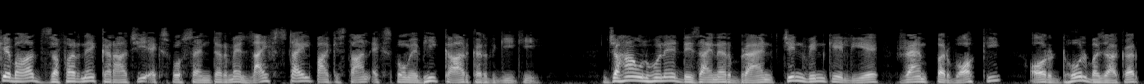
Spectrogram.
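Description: Throughout the clip, one channel of the original runs a few samples behind the other, roughly 0.07 ms, and summing them to mono produces channel delay (comb filtering). Shared content cancels at evenly spaced frequencies, with the first notch around 7 kHz, which gives the speech a hollow, phasey sound.

Also throughout, the speech has been pushed through what is likely MP3 compression at a bitrate that fits about 24 kbps. Starved of bits, the encoder has cut everything above 6 kHz and dropped weak frequency lines that flicker between frames. The result is heavy damage: a watery, swirly texture with smeared consonant attacks.

At 3.33 s, between "میں لائف اسٹائل" and "ایکسپو میں بھی کارکردگی", a sharp onset falls late in a transform block, causing pre-echo. The quantisation noise meant for the loud attack spreads back over the silence just before it, about 12 ms, so a short hiss leads into a softened attack.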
